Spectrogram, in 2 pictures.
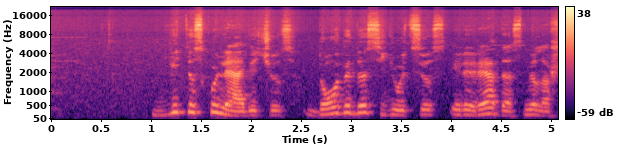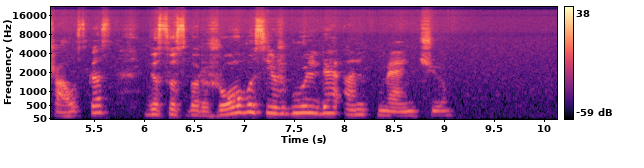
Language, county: Lithuanian, Klaipėda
